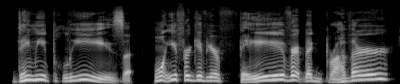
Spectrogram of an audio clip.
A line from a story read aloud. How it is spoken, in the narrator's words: whined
